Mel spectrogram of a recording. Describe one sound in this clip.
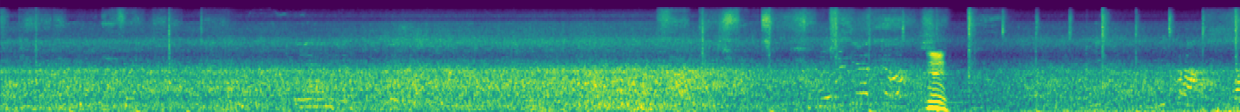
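A river rushes and churns steadily nearby.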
